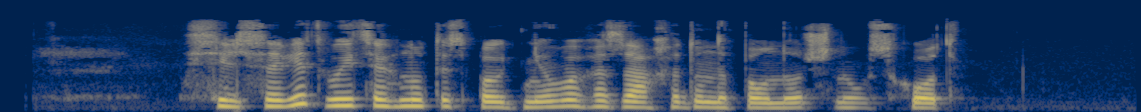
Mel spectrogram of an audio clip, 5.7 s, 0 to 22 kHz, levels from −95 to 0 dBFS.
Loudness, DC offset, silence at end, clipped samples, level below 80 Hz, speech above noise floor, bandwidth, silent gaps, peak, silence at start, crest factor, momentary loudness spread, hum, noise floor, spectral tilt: -23 LUFS; under 0.1%; 0.95 s; under 0.1%; -72 dBFS; 50 dB; 10.5 kHz; none; -6 dBFS; 0.95 s; 18 dB; 10 LU; none; -72 dBFS; -5 dB/octave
